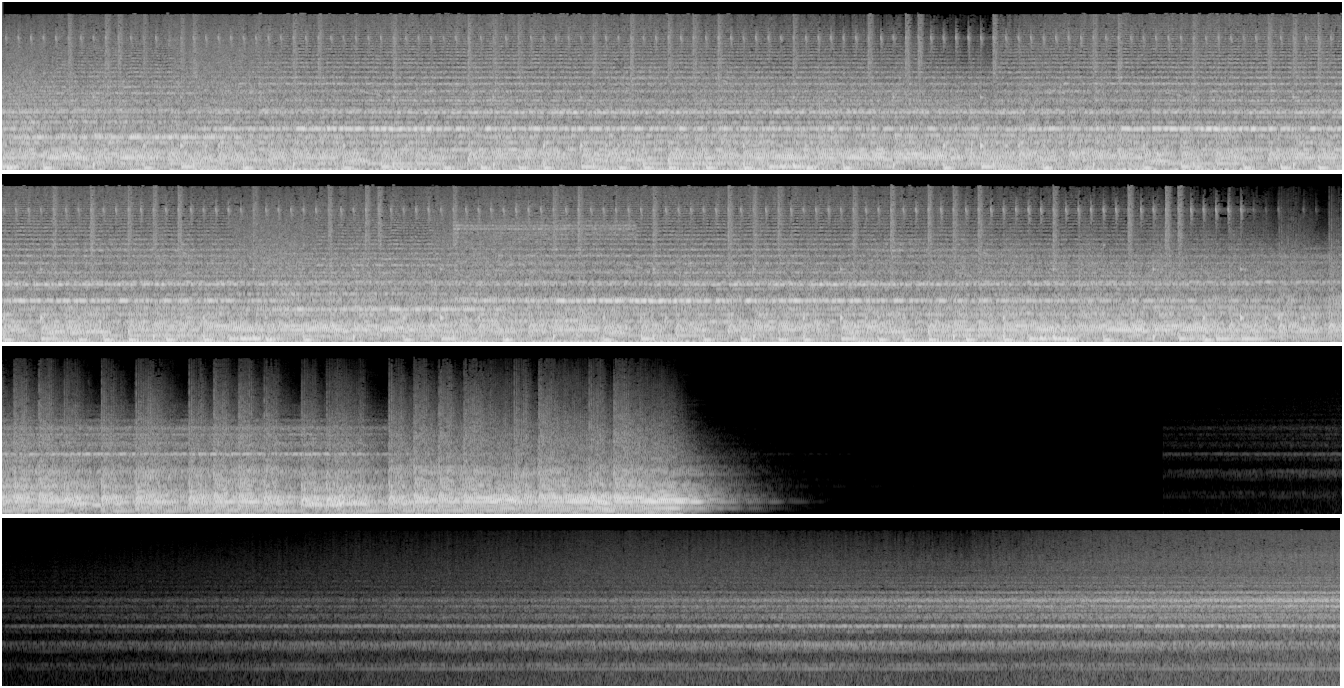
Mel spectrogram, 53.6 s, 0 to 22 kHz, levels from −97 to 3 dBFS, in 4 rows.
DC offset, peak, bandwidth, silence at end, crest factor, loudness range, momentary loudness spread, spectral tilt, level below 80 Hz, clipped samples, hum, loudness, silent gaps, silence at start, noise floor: under 0.1%; 0 dBFS; 16.5 kHz; 0 s; 14 dB; 14 LU; 14 LU; -5 dB/octave; -24 dBFS; under 0.1%; none; -13 LUFS; none; 0 s; under -90 dBFS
